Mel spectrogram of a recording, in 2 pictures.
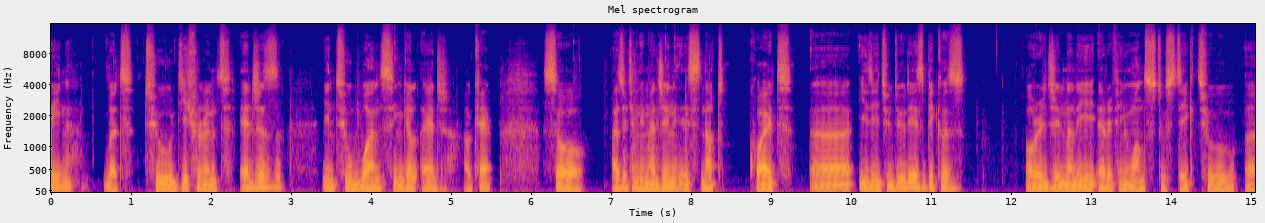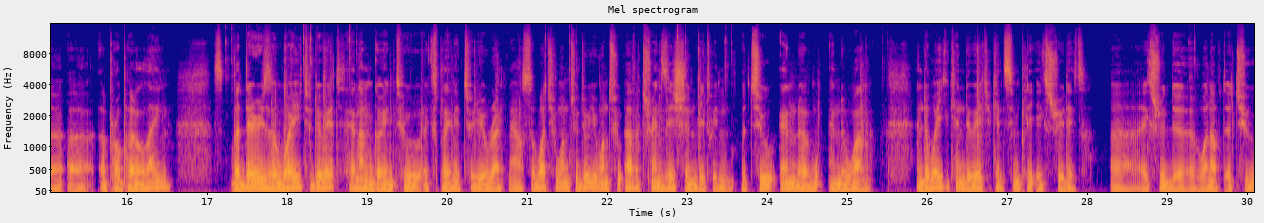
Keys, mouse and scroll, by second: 0.5 2, 0.7 click, 4.6 shift+d, 6.9 1, 7.6 click, 7.9 g, 17.2 click, 18.0 2, 18.2 click, 18.4 g, 20.3 1, 21.5 click, 22.7 2, 23.1 g, 23.4 click, 25.2 1, 26.6 e, 29.2 click.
